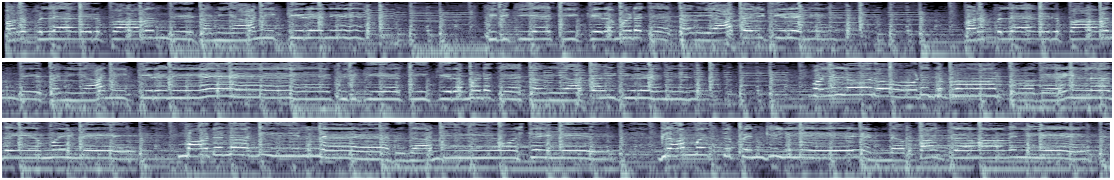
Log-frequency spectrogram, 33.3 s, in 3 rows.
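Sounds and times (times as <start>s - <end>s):
Tamil song: 0.0s - 33.2s.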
